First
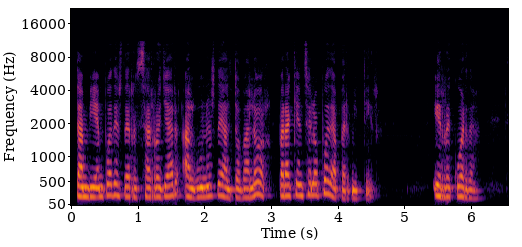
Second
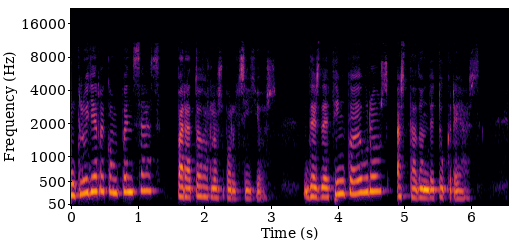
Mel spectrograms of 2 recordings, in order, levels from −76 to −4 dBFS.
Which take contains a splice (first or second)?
first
